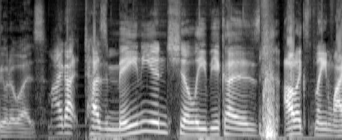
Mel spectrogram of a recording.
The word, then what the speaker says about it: Tasmanian: animal being named that Tasmanian Devil is just like so scary is it titanium Tasmanian oh okay I've been mispronouncing it but that's just scary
